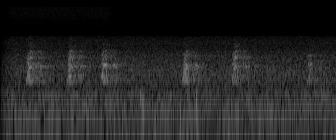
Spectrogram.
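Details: A dog barks across a field, calling for attention with short, sharp barks at uneven intervals.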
